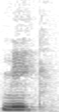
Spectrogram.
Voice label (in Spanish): "mic", Silabas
